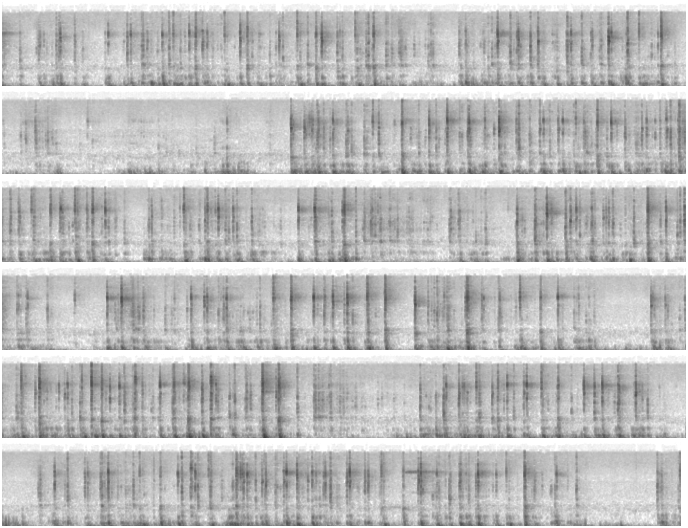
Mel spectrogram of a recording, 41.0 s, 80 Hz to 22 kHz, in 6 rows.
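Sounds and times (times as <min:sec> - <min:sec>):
computer keyboard typing: 0:00.0 - 0:07.4, 0:08.8 - 0:40.0.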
